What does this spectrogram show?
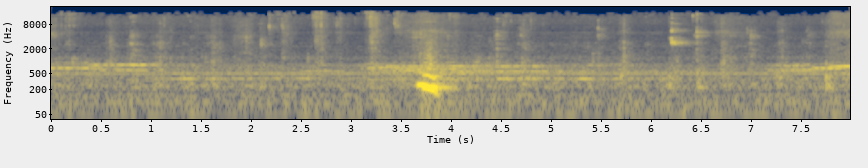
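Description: Close-up mouth sounds of chewing a bite of tahu isi (battered, deep-fried stuffed tofu): soft squishing and small wet clicks. About four seconds in comes one brief, much louder sound that slides down in pitch.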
